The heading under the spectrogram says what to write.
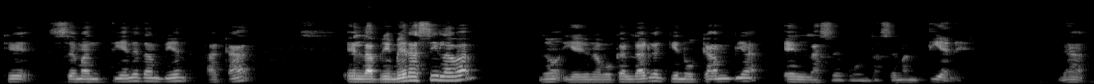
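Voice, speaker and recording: A man teaching a seminary class in a slow explanatory lecture, often checking in with tag questions. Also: medium pitch, fairly bright tone, dull audio. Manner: frequent tag questions, deliberate pacing.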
